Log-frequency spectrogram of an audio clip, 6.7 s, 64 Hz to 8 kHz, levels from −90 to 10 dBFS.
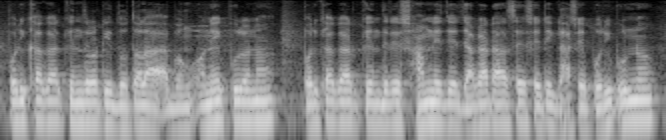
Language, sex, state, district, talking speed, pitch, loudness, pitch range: Bengali, male, West Bengal, Cooch Behar, 135 wpm, 115 Hz, -12 LUFS, 110-120 Hz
